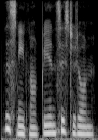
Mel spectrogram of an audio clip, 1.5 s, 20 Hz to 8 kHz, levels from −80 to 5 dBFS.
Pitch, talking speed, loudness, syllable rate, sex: 175 Hz, 245 wpm, -14 LUFS, 5.6 syllables/s, female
